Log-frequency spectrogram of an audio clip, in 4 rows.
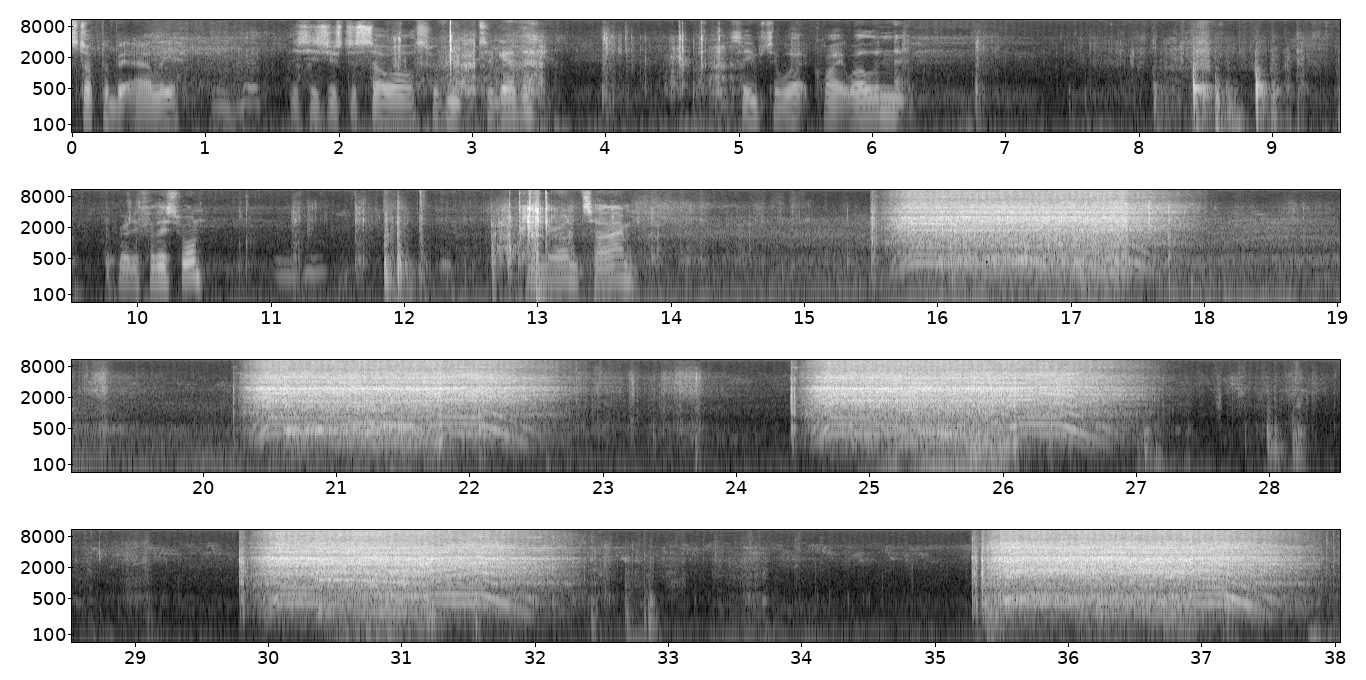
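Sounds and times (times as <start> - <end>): battery chainsaw motor whining: 15.4 - 18.1, 20.2 - 23.0, 24.4 - 27.4, 29.8 - 32.6, 35.2 - 38.0.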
